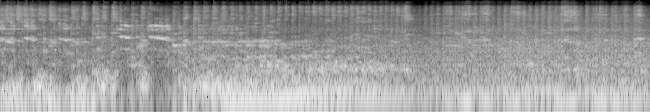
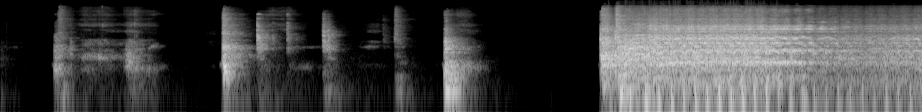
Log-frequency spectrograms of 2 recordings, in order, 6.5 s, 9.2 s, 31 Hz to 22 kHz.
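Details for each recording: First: Ford 7000 diesel tractor, first run after a timing fix following a failed no-start: low, uneven diesel clatter catches and keeps running rough but steady, with heavy exhaust smoke indoors; normal running after start. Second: Ford 7000 diesel tractor, cranking with all injector line bleeders open to purge air, closed one at a time; a few knocks, then steady rapid cranking catching unevenly; stumble from air in injector lines.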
